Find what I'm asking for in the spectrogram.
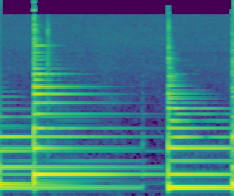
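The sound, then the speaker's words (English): A ukulele C chord is played as a broken chord on the top three strings, with a few bright plucked notes that sustain and overlap as each new string sounds. “When I play my C chord, it'll sound like this.”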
